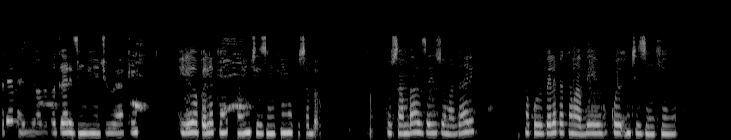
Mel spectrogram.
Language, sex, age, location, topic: Swahili, female, 36-49, Wajir, finance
